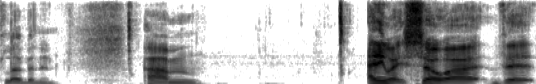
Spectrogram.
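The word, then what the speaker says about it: Lebennin: the green fields of le benin uh poem um uh lebanon excuse me we decided that it was pronounced lebanon um anyway so uh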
